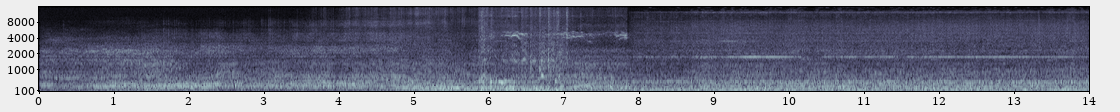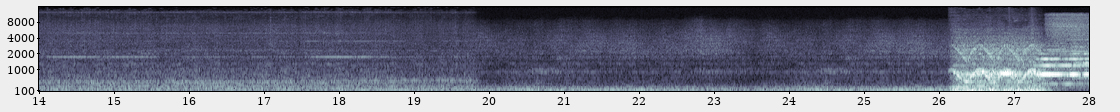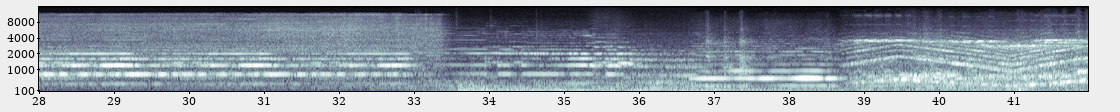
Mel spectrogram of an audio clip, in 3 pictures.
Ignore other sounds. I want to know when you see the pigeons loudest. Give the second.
6 s.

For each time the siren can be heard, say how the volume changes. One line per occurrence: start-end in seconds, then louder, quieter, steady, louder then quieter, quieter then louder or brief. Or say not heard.
26.1-41.9 quieter then louder.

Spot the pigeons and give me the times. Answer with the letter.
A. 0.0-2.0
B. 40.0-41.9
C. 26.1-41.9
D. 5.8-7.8
D.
